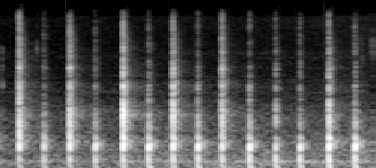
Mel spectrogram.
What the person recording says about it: it's not glass but it's plastic it's hard plastic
